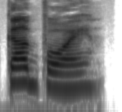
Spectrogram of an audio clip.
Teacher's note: For instance, good boy sounds more like good boy. The D blends into a B.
